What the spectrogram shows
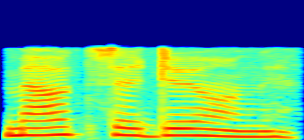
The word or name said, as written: Mao Tse-tung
